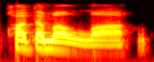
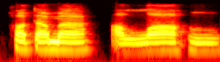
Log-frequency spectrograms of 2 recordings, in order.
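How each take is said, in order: First: The two words are joined into one sound. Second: The two words are said apart, separately. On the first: It can sound like one unfamiliar word. "এটার সাথে ধরেন এটা মিলিয়ে পড়ি" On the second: Each word can be picked out clearly. "প্র্যাকটিসের জন্য এভাবে বলবেন"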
